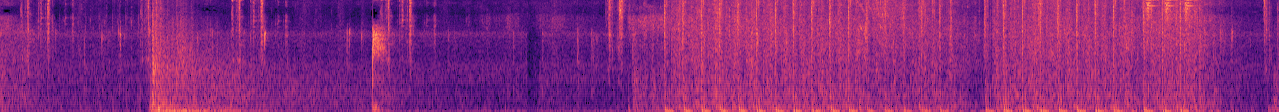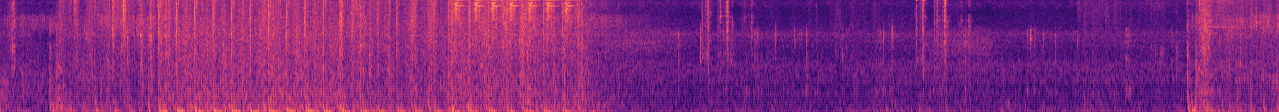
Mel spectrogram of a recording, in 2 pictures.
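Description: Rapid gunfire and heavy blasts from a charge shotgun in the video game Fortnite, loud sustained bursts of shots broken by short pauses, with booming impacts and game effects throughout and no talking.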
